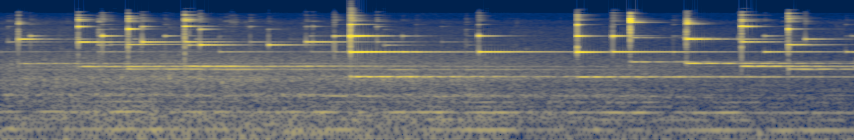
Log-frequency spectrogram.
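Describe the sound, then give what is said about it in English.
A prototype musically tuned wind chime, carried along a stone pathway, rings out a slow melody, each struck note clear, its bright tone lingering and overlapping the next, with no voices present. “walks along a stone pathway with one of his musically tuned wind chimes.”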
